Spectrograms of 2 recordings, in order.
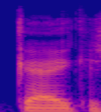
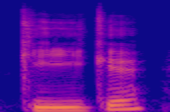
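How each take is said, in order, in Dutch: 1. De klinker is de standaard Nederlandse ei-klank. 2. De klinker is een dialectale ie-klank. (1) "Tegen kijken" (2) "zei ik kieken"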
